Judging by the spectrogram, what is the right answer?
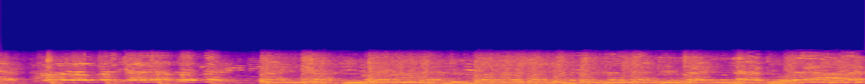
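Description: Live punk band playing loud through a club PA: drum hits over a held guitar tone, then the full band comes in with distorted guitar chords about two seconds in.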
